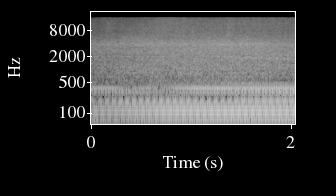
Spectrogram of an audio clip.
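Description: Hennessy VelociRaptor's supercharged V8 idling just after start-up, a steady low engine note that grows gradually louder.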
